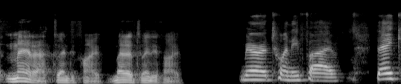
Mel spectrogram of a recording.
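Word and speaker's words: MeRA25: How do you say the name of the party, Janis? It's Mera 25.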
